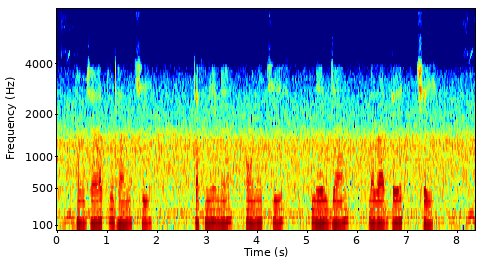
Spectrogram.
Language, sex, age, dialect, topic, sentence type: Maithili, male, 18-24, Bajjika, banking, statement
